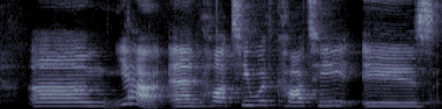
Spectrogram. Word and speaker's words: Kaatii: Yeah, and hot tea with Kaatii is not just a cute little name, it's also a really smart way to remember how to pronounce my name, because hot tea, Kaatii, very similar.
